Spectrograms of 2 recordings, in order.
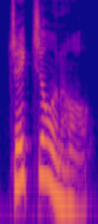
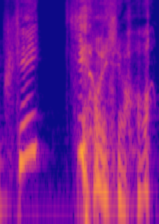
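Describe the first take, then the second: First: The name is pronounced in the normal way. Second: The name is pronounced in a distorted way. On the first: The speaker calls it right. "a real YouTube channel that pronounces words" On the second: The speaker calls it wrong. "The other one just bastardizes the word"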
